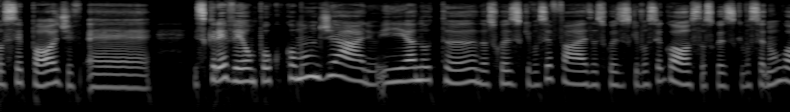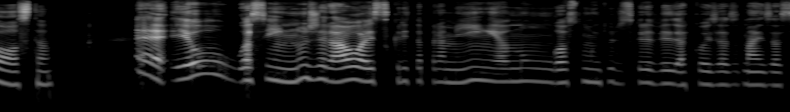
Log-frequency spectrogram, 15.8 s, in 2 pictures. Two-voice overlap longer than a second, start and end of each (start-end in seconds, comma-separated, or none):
none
